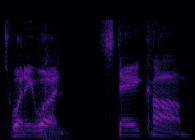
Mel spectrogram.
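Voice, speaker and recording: A man's voice: medium pitch, expressive, drawn-out words, pushed and bright, full character voice. A man playing a stoic, protective giant android in an anime game, speaking formally and with measure. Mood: concerned, urgent. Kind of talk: dubbed anime game voice acting. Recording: music under the voice.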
